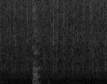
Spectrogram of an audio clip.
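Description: Steady rain, a recorded rain bed running under a quiet reading voice, with one softly spoken word a little under a second in.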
